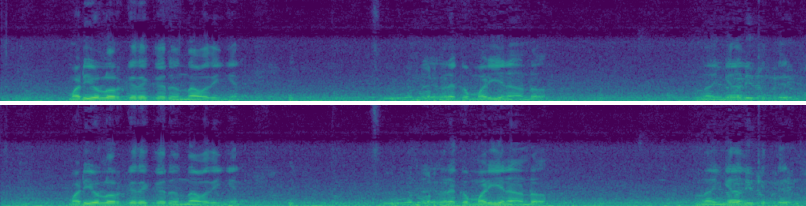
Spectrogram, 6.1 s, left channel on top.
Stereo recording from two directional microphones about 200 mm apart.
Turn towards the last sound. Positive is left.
turn(degrees=-30)  # may be behind; listen again after turning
